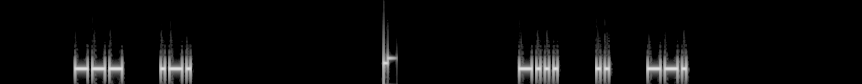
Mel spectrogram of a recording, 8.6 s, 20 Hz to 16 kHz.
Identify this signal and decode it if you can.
Morse code, heard as a keyed tone, about 27 wpm, spaced as for 16 wpm, 690 Hz. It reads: OR BIG
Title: 3x Character Spacing - Top 300 Words - 28wpm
